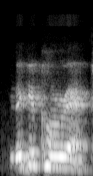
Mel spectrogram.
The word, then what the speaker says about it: redecorate: Redecorate. So it's 4 syllables. Redecorate. Redecorate.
